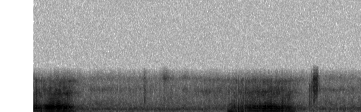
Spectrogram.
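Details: Sleeping person snoring loudly, likened to a chainsaw: two loud, harsh, rattling snores on breathing in, about three seconds apart, with quiet breathing between.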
